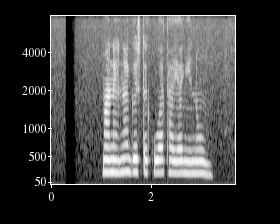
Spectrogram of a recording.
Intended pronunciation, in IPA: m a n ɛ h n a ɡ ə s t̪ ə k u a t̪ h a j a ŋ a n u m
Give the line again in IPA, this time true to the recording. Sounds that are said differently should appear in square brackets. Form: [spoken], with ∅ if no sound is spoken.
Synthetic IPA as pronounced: m a n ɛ h n a ɡ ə s t̪ ə k u a t̪ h a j a ŋ [i] n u m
